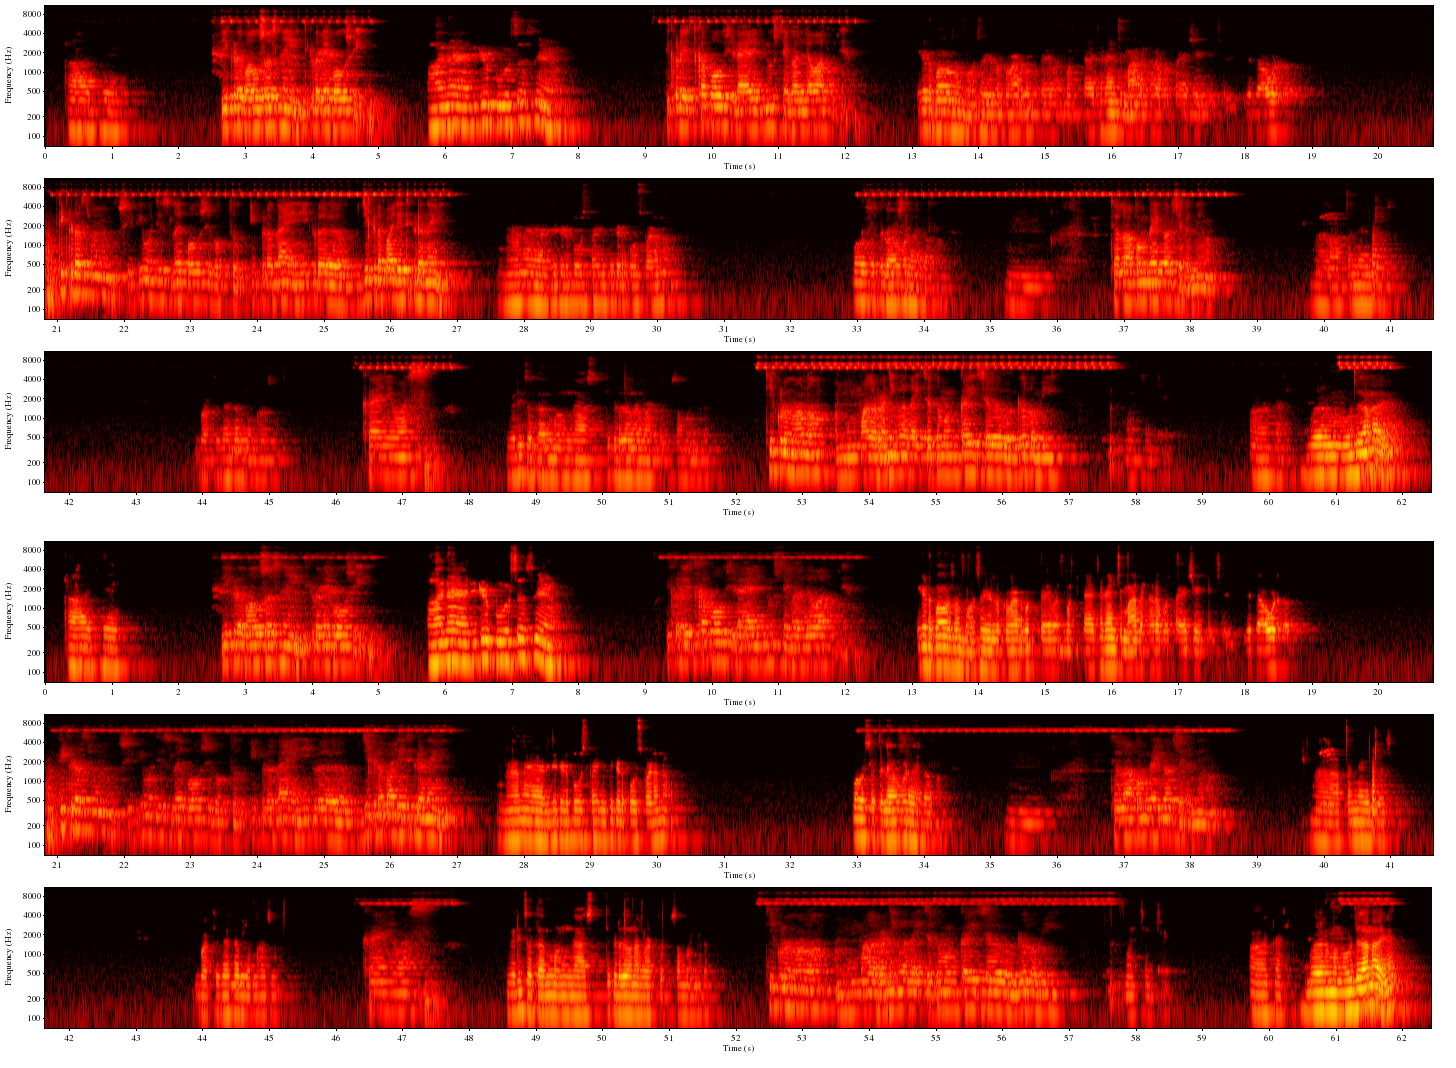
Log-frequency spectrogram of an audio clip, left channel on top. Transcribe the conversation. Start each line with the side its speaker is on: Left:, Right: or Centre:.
Right: हा तेे.
Left: इकड पाऊसच नई, तिकड लई पाऊस ये.
Right: हाना इकडे पाऊसच नहीं यार.
Left: तिकडे इतका पाऊस ये, डायरेक्ट नुसत्या गल्ल्या वाहत होत्या.
Right: इकडे पाउसामुळे सगळे लोक वाढ बघताय, पण काय सगळ्यांची माल खराब होताय शेतीचे. लईच अवघड चालूये.
Left: तिकडच मग सिटी मध्येच लई पाऊस ये बघत इकड काय इकडं. जिकडं पाहिजे, तिकड नई.
Right: हा ना यार जिकडे पाऊस पाहिजे, तिकडे पाऊस पडा ना. <inaudible>
Left: काही करू
Right: लय अवघड
Left: शकन
Right: झालं
Left: नाही,
Right: बाबा.
Left: हम्म त्याला. कोण काय शकत नई मग.
Right: हा आपण नइ करू शकत. बाकी काय चालाय मग अजून?
Left: काय नई बस.
Right: घरीच होता, मग आज तिकडे जाऊन आला वाटतं संभाजीनगर.
Left: तिकडून आलो, मग मला रनिंग ला जायचं त मग काहीच गेलो मी. हो <unintelligible> <inaudible>
Right: <unintelligible> ्छच् हा काय, बर मग
Left: हम्म
Right: उद्या जाणार ये का?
